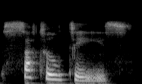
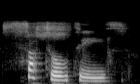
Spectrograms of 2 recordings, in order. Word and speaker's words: subtleties: um this one is subtleties y so it's a silent B so ignore the B and it's subtleties subtleties yes perfect this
